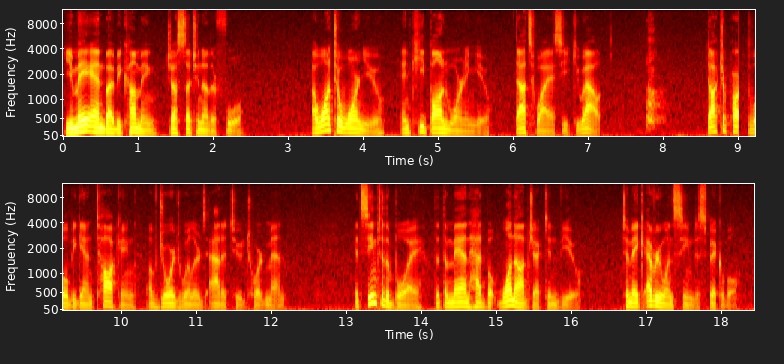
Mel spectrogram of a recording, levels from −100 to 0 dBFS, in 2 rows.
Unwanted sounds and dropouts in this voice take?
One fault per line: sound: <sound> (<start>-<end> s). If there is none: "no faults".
sound: bark (7.8-8.1 s)
sound: dropout (9.0-9.1 s)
